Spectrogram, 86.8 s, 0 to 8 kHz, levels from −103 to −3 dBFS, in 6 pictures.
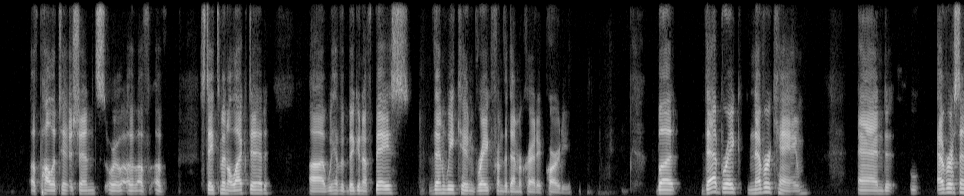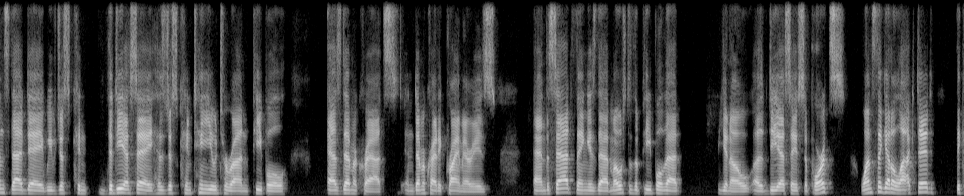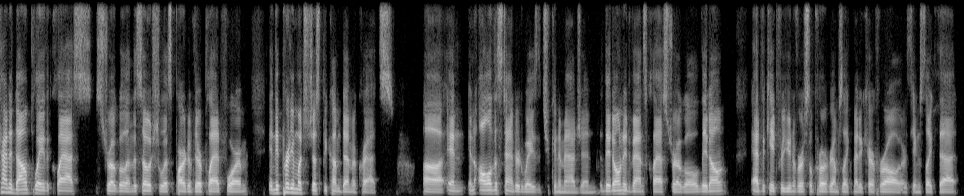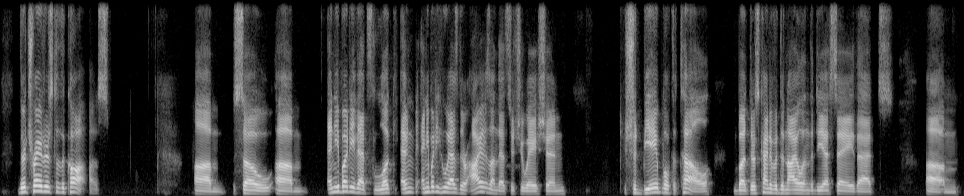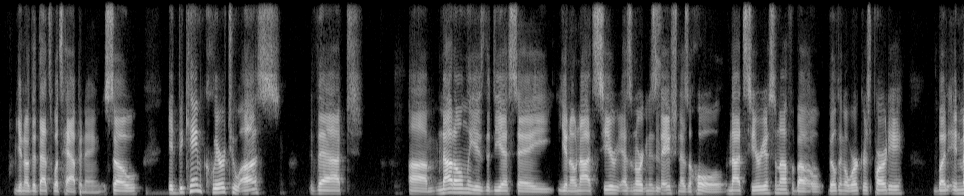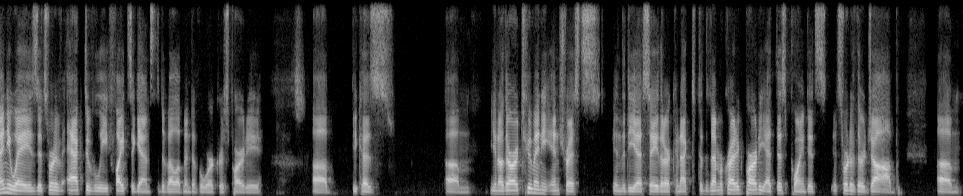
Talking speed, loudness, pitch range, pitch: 165 wpm, -26 LUFS, 110-140 Hz, 125 Hz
